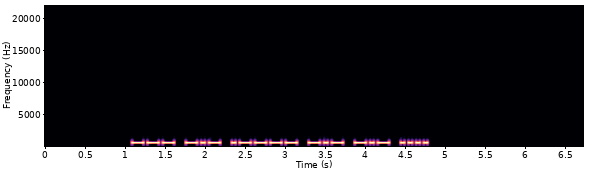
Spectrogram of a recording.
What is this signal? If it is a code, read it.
Morse code, heard as a keyed tone, about 25 wpm, 690 Hz. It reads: OK1KKH
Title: DXCC-100 Call Signs - 6 Characters - 25wpm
